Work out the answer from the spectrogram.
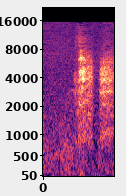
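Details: A Lilac-breasted Roller in the African bush during a sunrise safari drive on August 7, 2016, gives two harsh, rasping bursts, each about a quarter second long, shouting at a Pearl-spotted Owlet, a predator.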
